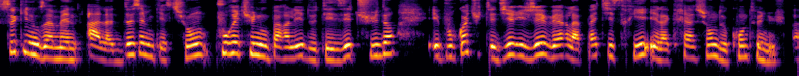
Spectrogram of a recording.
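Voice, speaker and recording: A woman's fairly high voice, with ordinary pitch variation, unfolds at a fairly slow pace. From southern France, near Narbonne. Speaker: vegan food and pastry content creator. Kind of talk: casual FAQ vlog.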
